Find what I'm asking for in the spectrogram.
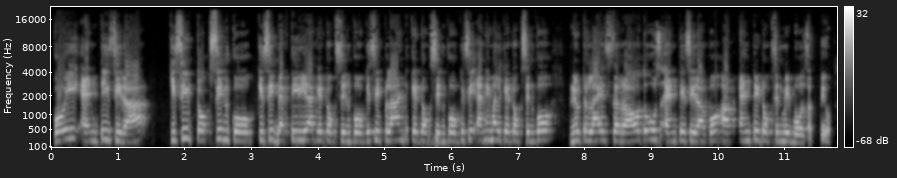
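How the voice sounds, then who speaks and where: A woman's voice: a little high, little pitch movement, moderate pace, fairly bright tone. Female pharmacy teacher, patient classroom lecture in Hindi and English, asks the class questions and answers them, drawls terms. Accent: Hindi-English code-switching. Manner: drawls long technical terms word by word.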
